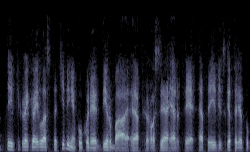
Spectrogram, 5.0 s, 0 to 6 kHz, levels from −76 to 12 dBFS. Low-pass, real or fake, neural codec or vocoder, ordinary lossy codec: 5.4 kHz; fake; codec, 16 kHz in and 24 kHz out, 0.6 kbps, FocalCodec, streaming, 2048 codes; MP3, 32 kbps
